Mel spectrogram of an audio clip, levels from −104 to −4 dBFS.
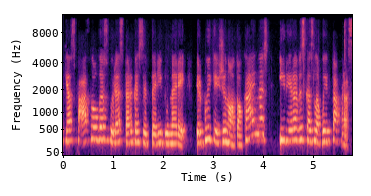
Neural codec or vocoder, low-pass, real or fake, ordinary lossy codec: none; 10.8 kHz; real; AAC, 64 kbps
